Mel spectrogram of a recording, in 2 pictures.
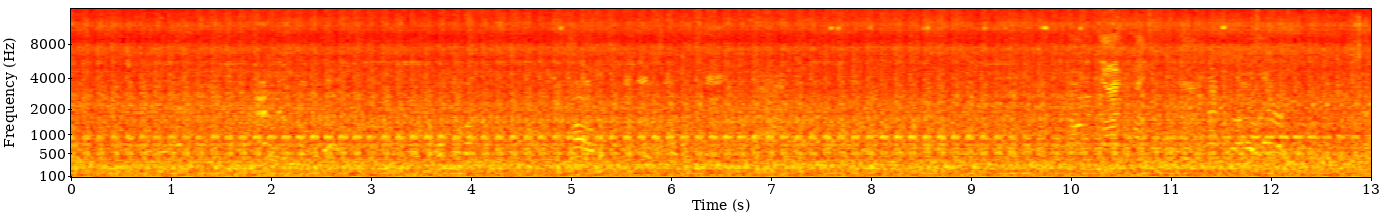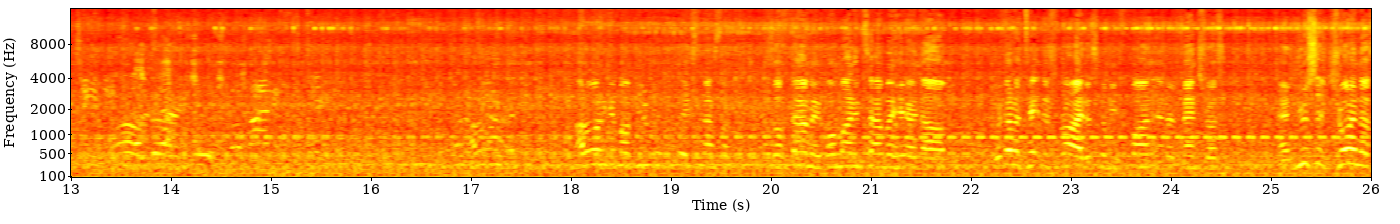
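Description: Steady low rumble of the old open-backed 4x4 truck's engine idling, under people talking as they settle into the back, with the talk growing busier in the second half.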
